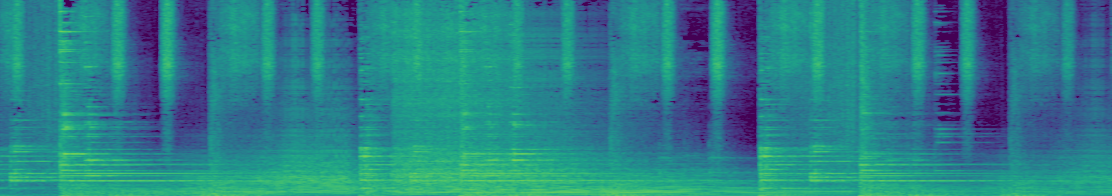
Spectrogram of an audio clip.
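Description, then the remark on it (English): A short musical jingle for the Lore You Should Know segment, full of bright, ringing chiming bells, played loud and continuous over a sustained instrumental backing, with no voices. “Make with the awesome song that has the chiming of bells in it, please.”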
